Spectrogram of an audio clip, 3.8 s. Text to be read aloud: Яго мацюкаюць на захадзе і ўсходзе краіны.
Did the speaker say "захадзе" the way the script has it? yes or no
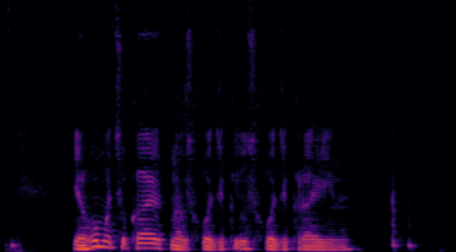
no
